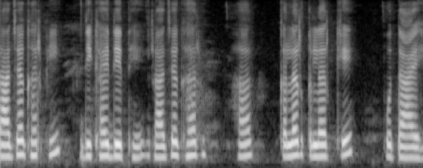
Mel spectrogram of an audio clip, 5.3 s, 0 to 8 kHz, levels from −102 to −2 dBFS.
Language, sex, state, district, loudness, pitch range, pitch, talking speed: Chhattisgarhi, female, Chhattisgarh, Raigarh, -18 LUFS, 210-235 Hz, 220 Hz, 145 wpm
